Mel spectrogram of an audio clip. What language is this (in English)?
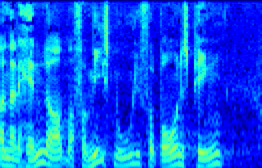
Danish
